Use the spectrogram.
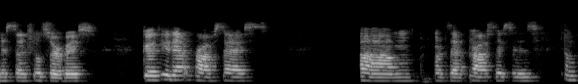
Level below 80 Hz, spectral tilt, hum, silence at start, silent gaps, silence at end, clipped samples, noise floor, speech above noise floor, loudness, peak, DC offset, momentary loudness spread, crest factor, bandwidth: under -90 dBFS; -2 dB/octave; none; 0 s; none; 0 s; under 0.1%; -79 dBFS; 54 dB; -24 LUFS; -8 dBFS; under 0.1%; 15 LU; 20 dB; 8 kHz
